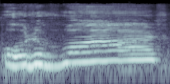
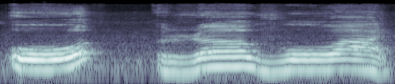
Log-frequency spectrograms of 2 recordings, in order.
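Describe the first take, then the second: First: The two parts are run together smoothly. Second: The two parts are said separately.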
